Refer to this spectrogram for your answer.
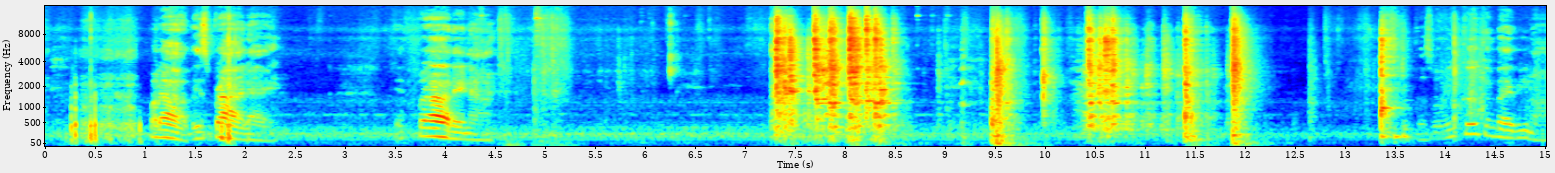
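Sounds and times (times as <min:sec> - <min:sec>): kitchen clatter: 0:07.3 - 0:12.2, 0:13.4 - 0:14.5
hard knocks of cupboards and pans: 0:09.5 - 0:12.3.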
